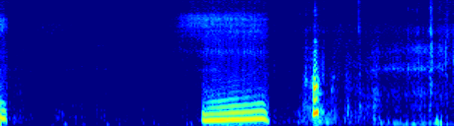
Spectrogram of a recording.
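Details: Sleeping cat; a single short, buzzing snore in a quiet room, followed by faint rustling; snoring.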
